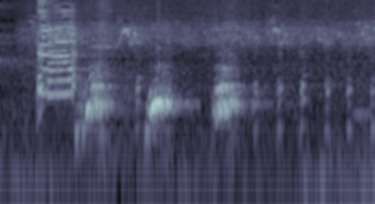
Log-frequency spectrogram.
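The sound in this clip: Chickens clucking in a few short, throaty bursts, with a higher, brighter squawk at the start and softer clucks trailing off after. The calls are fairly loud, and no one speaks.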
